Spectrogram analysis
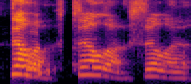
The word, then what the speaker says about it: Sillia: Sillia. The last I is silent, so it's pronounced Sillia.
